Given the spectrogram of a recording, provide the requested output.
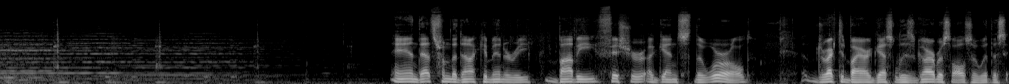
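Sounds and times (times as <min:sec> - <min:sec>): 
chess clock ticking: 0:00.0 - 0:04.8
speech: 0:03.9 - 0:10.0.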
